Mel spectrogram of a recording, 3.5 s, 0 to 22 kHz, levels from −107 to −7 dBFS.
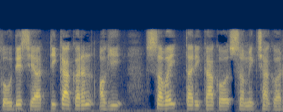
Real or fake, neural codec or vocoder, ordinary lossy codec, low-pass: fake; codec, 16 kHz in and 24 kHz out, 1 kbps, XY-Tokenizer; none; 7.2 kHz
